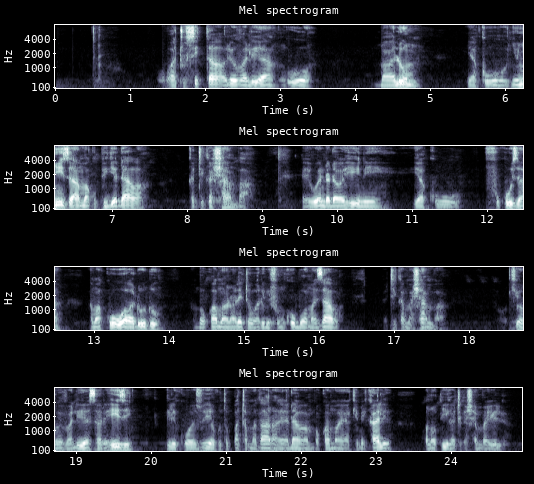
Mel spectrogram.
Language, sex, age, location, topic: Swahili, male, 25-35, Wajir, health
